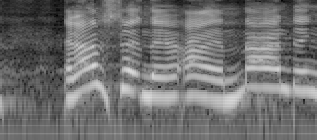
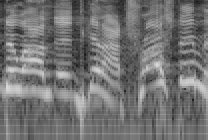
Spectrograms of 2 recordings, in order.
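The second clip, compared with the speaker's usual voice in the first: normal talking voice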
